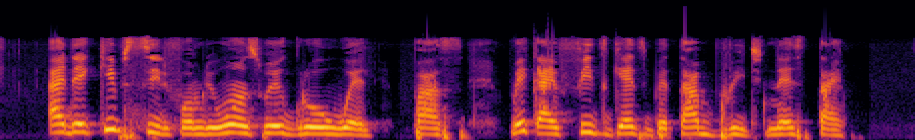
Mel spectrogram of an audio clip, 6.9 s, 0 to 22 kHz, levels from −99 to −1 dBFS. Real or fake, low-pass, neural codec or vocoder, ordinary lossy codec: real; 7.2 kHz; none; AAC, 48 kbps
